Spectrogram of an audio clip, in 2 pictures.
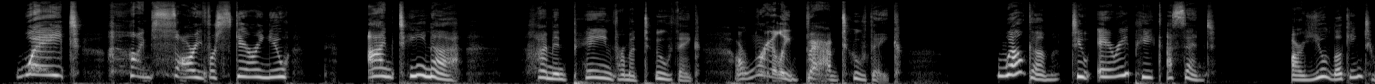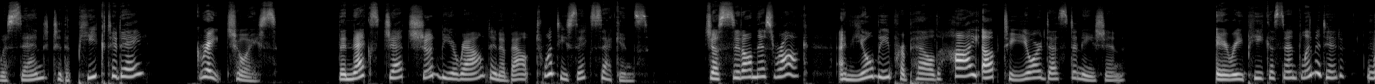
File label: Animation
